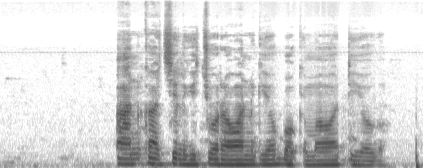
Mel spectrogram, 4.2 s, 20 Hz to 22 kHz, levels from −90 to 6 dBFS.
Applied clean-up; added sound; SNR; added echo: none; none; none; none.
